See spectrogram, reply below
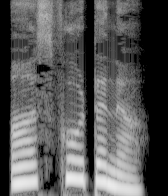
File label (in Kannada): "ಆಸ್ಫೋಟನ", kannada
